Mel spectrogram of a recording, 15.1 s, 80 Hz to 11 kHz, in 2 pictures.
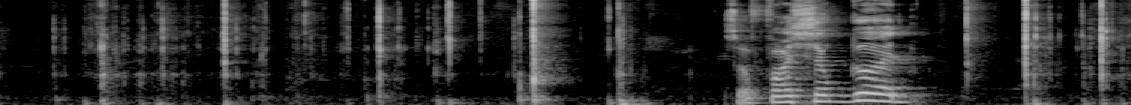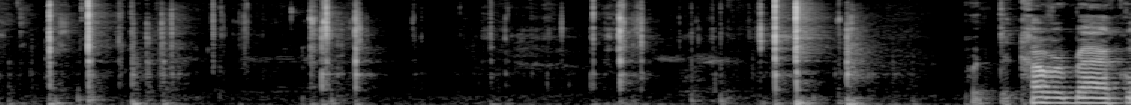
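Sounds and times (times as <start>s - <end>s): plastic clicks and taps: 0.3s - 4.4s, 6.4s - 13.5s.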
